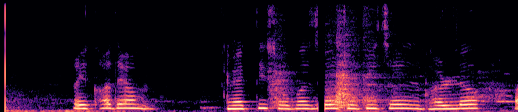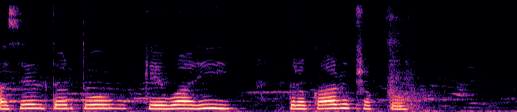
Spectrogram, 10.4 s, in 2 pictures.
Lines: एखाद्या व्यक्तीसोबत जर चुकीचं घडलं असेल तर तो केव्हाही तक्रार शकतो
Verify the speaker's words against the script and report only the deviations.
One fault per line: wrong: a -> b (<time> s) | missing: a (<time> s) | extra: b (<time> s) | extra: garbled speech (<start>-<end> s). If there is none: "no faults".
no faults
